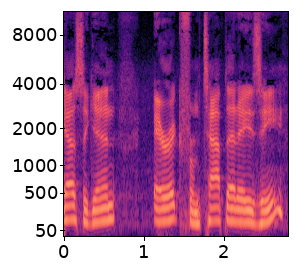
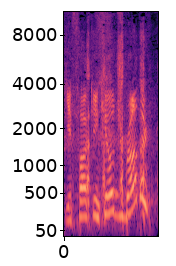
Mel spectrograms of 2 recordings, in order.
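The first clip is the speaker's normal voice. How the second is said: high-pitched, laughing mock outrage; mock panic; 10 semitones higher than usual. Kid yelling at cousin who hit his brother, mock panic. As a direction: protest in a high, hammed-up panic.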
